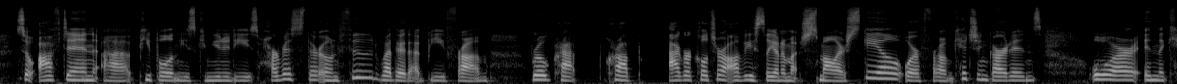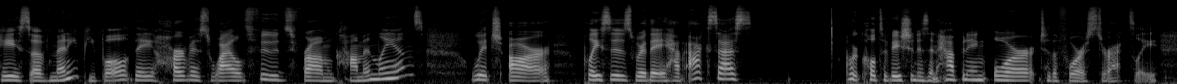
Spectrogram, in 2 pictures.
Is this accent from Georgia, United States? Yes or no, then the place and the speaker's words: no; Texas, United States; I am an American student from Texas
